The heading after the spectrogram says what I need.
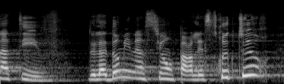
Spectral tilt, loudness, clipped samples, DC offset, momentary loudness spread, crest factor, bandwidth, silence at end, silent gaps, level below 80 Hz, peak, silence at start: -4 dB/octave; -17 LUFS; under 0.1%; under 0.1%; 9 LU; 14 dB; 13 kHz; 0.05 s; none; -70 dBFS; -4 dBFS; 0 s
